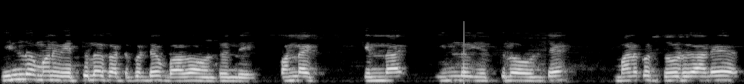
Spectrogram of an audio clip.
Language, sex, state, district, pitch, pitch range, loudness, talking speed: Telugu, male, Andhra Pradesh, Anantapur, 185 Hz, 175-195 Hz, -13 LUFS, 115 wpm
